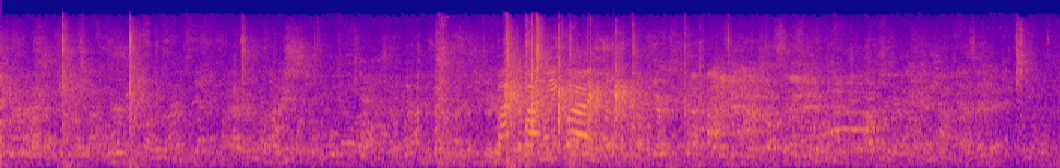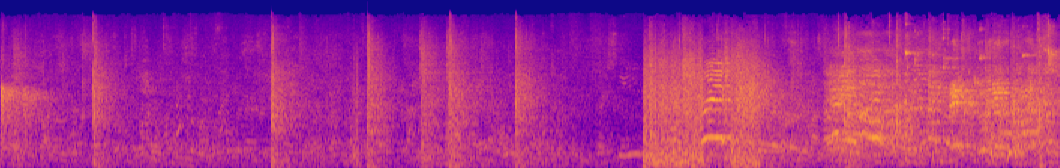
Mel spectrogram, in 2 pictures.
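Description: A crowd chatters and echoes in a large gym.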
